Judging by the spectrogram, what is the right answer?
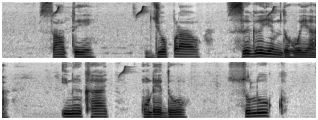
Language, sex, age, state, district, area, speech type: Santali, male, 30-45, Jharkhand, Seraikela Kharsawan, rural, spontaneous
